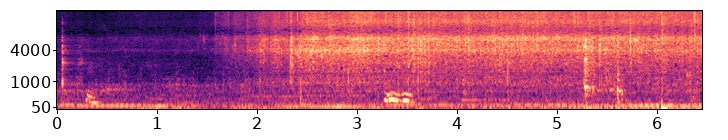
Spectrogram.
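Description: Oil sizzles and fries in a hot pan during home cooking for a festival meal, starting quieter and swelling into a steady, loud crackling hiss with occasional stirring clinks.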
